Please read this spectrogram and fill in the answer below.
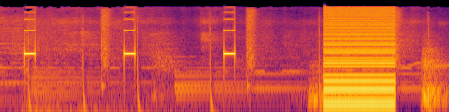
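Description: Countdown timer sound effect: a short, sharp beep once a second, three times, over a steady background chord, then a loud, flat buzzer lasting under a second as time runs out.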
